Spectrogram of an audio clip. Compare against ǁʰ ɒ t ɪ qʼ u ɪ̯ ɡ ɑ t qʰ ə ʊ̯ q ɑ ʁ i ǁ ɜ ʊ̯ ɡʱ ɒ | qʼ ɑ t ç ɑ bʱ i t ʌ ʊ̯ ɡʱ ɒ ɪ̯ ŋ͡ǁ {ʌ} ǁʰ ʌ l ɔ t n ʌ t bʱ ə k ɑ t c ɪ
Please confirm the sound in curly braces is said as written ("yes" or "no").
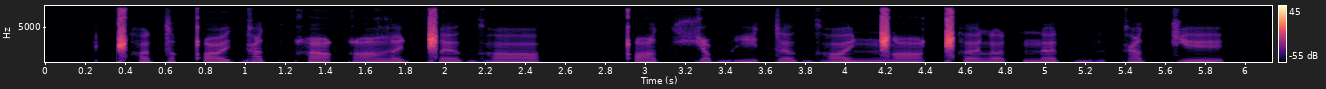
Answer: no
